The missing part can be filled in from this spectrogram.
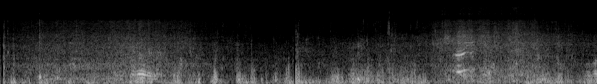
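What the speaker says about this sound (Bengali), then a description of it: "বড় বড় ঢেউ" Big waves slosh and surge around a fishing boat on floodwater amid heavy wind buffeting, with voices faintly talking under the rushing noise.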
